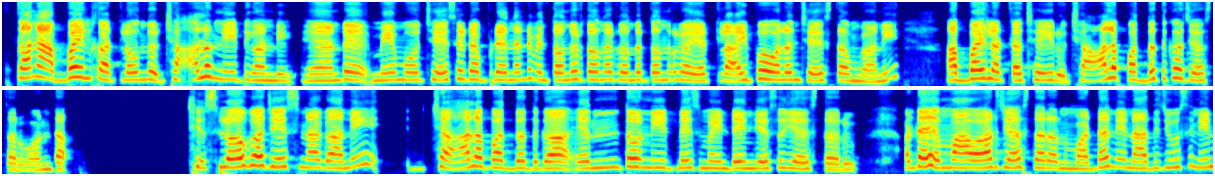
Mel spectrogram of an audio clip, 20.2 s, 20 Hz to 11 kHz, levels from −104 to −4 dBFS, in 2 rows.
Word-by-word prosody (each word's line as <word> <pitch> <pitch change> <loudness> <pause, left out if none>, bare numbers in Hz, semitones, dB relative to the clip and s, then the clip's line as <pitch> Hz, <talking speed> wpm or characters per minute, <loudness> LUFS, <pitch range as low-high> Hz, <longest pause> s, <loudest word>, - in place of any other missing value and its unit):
కానీ 380 +2 +7
అబ్బాయిలకి 350 +3 +4
అట్లా 280 +1 -5
ఉండదు 290 -5 -3
చాలా 315 +7 +1
నీట్‌గా 290 -2 -3
అండి. 255 -1 -6 0.2
ఆహ్, 255 0 +1
అంటే 295 +2 +1 0.2
మేము 285 +1 -2 0.2
చేసేటప్పుడేందంటే 290 0 -1
మేము 280 -1 -7
తొందర 300 +3 -1
తొందర 295 0 -1
తొందర 280 -1 -4
తొందరగా 285 0 -3
ఎట్ల 260 +1 -6
అయిపోవాలని 290 0 +1
చేస్తాం 260 0 -2
గానీ, 225 +4 -4 0.5
అబ్బాయిలు 330 +4 +4
అట్లా 260 +1 0
చెయ్యరు. 275 -4 -2
చాలా 270 +8 +4
పద్ధతిగా 330 +6 0
జెస్తారు 230 -5 -5
వంట. 230 +3 -6 1.1
చి 330 - -3
స్లో‌గా 330 +4 +5
జెసినా 325 -2 -1
గాని, 275 +6 0 0.7
చాలా 285 +3 +3
పద్ధతిగా 265 -1 0 0.3
ఎంతో 305 +3 -2 0.2
నీట్‌నెస్ 285 0 -3
మెయింటైన్ 265 0 -2
జెస్తూ 265 +3 -3
జెస్తారు. 225 -3 -4 0.5
అంటే 330 +5 +5 0.2
మావారు 290 +2 +4
జెస్తారనమాట. 265 -5 -1 0.2
నేనది 270 -3 -2
జూసి 320 +3 -7
నేను 330 +2 -2
285 Hz, 130 wpm, -23 LUFS, 260-310 Hz, 1.1 s, కానీ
